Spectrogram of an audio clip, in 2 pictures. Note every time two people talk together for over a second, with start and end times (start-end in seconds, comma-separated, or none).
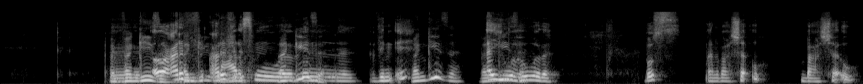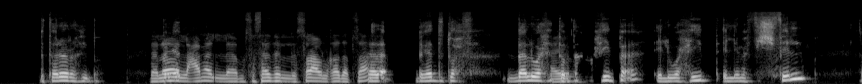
1.2-3.2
